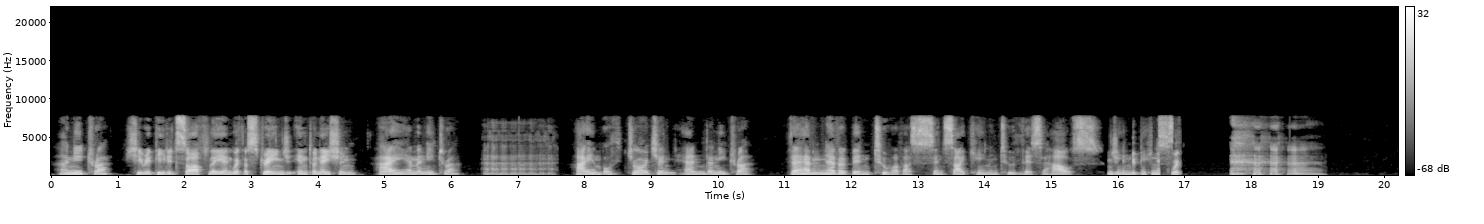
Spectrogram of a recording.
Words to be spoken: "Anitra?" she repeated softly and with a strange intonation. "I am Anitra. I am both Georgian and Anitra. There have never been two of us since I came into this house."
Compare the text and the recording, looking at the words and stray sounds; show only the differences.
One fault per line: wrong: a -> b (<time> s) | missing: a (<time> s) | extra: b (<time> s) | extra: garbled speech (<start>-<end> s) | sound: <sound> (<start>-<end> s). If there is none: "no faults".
sound: laugh (6.5-7.6 s)
extra: garbled speech (15.8-17.0 s)
sound: laugh (17.7-19.1 s)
